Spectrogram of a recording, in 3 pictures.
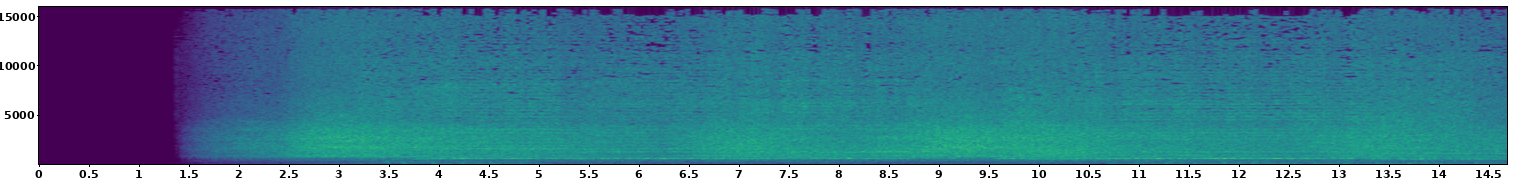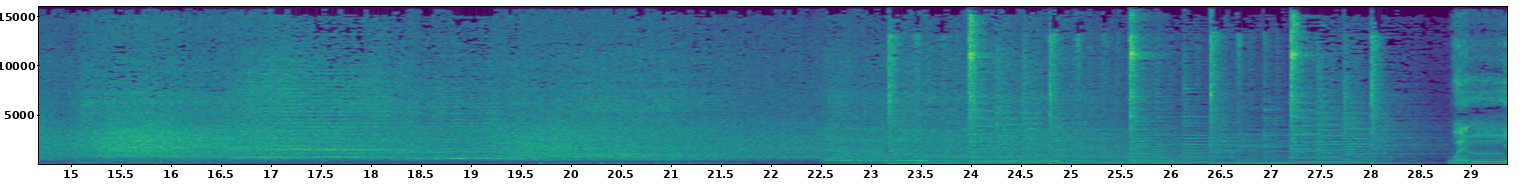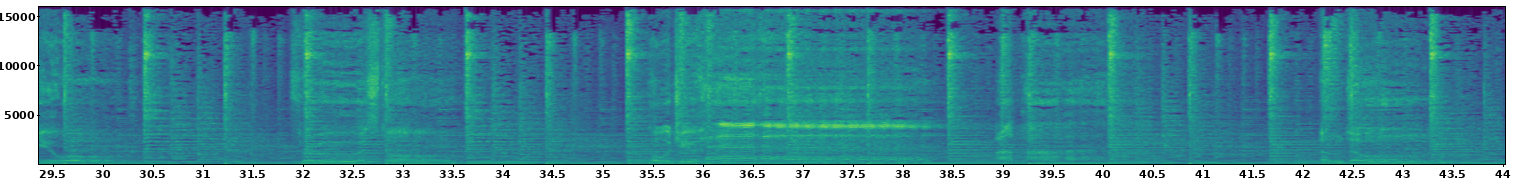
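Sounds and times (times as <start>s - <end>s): stadium crowd singing: 1.9s - 26.8s.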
